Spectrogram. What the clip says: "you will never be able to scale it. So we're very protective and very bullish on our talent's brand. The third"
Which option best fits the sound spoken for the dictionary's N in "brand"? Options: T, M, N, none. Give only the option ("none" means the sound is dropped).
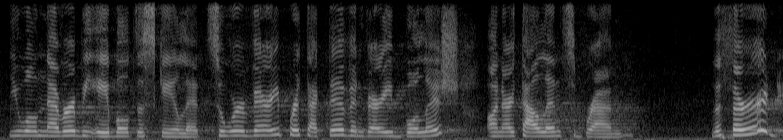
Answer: N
